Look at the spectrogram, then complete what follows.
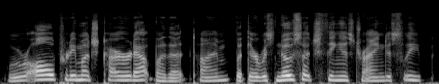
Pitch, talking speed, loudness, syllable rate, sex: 190 Hz, 275 wpm, -18 LUFS, 5.8 syllables/s, male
